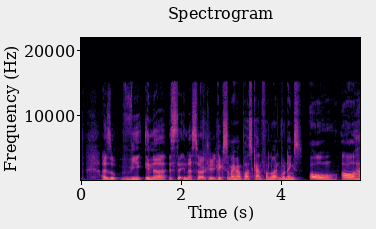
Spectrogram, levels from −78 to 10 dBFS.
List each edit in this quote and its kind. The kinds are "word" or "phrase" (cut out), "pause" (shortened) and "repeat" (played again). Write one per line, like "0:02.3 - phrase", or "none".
0:04.5 - pause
